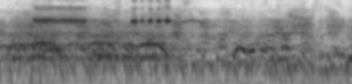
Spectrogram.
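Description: Referee's whistle blown for a foul: one long blast about half a second in, then a quick run of four short pips, over many men shouting over one another.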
